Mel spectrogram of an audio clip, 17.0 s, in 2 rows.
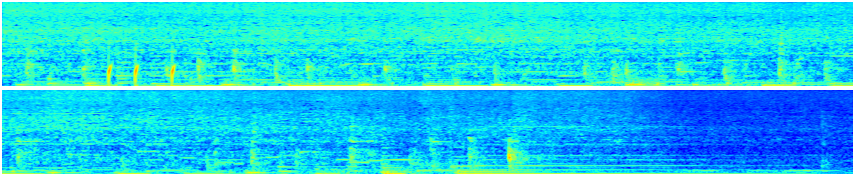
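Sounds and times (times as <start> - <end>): background music bass beat: 1.0 - 4.4
paste sizzling in oil: 1.0 - 10.4.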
